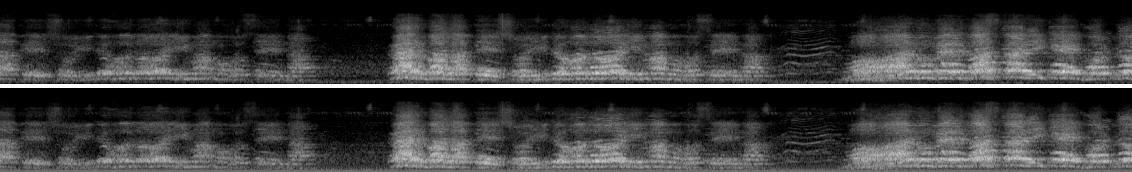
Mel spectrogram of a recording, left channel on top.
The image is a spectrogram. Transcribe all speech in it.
শহীদ হলো ইমাম হোসেন। কারবালাতে শহীদ হলো ইমাম হোসেন। মুহররমের 10 তারিখে ঘটলো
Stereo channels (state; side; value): noise; right; hum, 19 dB below the sound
